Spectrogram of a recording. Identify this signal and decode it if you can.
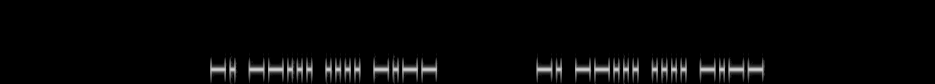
Morse code, heard as a keyed tone, about 25 wpm, 700 Hz. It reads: N7HY N7HY
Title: USA Call Signs - 4 Characters - Repeated 2x - 25wpm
